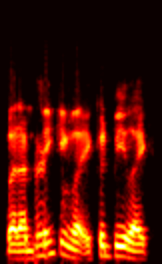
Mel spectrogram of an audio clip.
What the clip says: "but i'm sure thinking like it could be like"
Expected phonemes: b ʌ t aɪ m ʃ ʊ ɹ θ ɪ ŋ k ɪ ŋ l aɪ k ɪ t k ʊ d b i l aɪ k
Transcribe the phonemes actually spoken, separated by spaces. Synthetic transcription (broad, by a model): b ʌ t aɪ m θ ɪ ŋ k ɪ ŋ l aɪ k ɪ t k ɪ d b i l aɪ k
